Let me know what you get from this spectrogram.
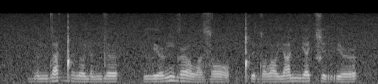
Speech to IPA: b ə n d a ɡ͡ǃ ə l o j ə n d ə | lʲ ə˞ ŋ ɡ ə˞ lˠ ə z ɔ | ǃʼ ɨ d o lˠ ɤ j a nʲ a t͡ɕ o rʲ ə˞

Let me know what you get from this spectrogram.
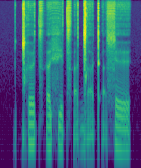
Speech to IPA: ǀʰ ɵ t͡sʼ ɐ fʲ ɘ t͡sʼ a̰ ɡ͡ǀ a̰ kʼ a̰ ɬ ɘ

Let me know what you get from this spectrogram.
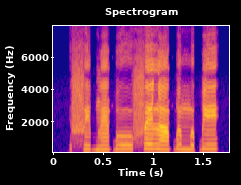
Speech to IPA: f e˧ b ɛ̃˧ ɓ oː˦ f ɛ˦ l ã˧ ɓ ə˦ m ə˧ ɓ e˦

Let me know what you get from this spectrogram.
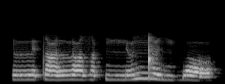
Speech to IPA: lː ə t ɑ lː ɔ i̯ zˤ ɜ k nː ɵ ŋ͡ǃ ɜ i̯ m ɵ b ɔ

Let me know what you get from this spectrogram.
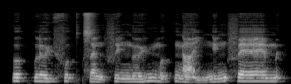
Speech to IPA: ʊ˧ k̚ l ɵ˨ ɥ f ʊ˨ k̚ t͡s ɐ˨˩ n f ɪ˨ ŋ ɵ˨˥ ɥ m ʊ˨˥ k̚ ŋ aː˨˩ j ŋ ɪ˨˥ ŋ f ɛː˧ m

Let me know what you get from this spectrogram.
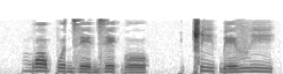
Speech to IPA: b ɔ˥ p ʊ˥ d͡z e˧˩˧ d͡z e˥˩ ɠ o˨˩ | ǁ i˥˧ ɓ e˨˦ v i˥˧

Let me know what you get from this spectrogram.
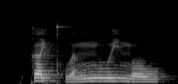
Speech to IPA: k ɐ˥ j kʷʰ ɐ˨˥ n n̪ uː˥ j n̪ o˧ w

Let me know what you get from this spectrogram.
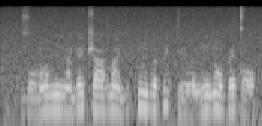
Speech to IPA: z o˨ l ɔ̃˧ v ĩ˧ ɡ ã˨ j ɛ˦ t͡ʃ aː˧ v ã˦˨ j ɨ˧ kʷ ĩ˦ ɡʷ ɛ˧ p e˦ k e˨ l ə˨ n ĩ˦ ɗ ɔ̃˦˨ p ɛ˦ t ɔ˧

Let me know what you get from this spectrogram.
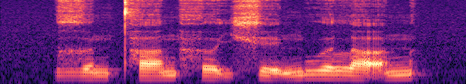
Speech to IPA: ɣ ə˨˩ n t̪ʰ a˨˦ n h əː˧˩ j x e˧˩ ŋ u˧ ə̯ l a̰˧˥ n

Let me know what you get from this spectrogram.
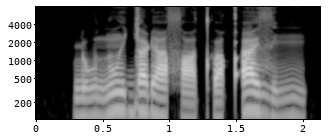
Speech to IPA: ɳ u˩˧˩ n ũ˥˧ i̯ ɟ ɐ˥˧ ɽ i˩˧˩ sˤ ɤ˩ tʼ ʊ˩ qʼ e˥˧ z i˩˧˩

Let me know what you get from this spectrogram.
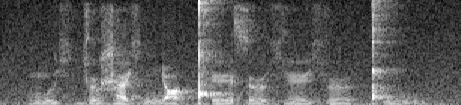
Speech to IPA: m ɯ ç ɟ ø ʐ æ ç ɲ ɑ ǃʼ e s øː ç eː ç øː ǃʼ u

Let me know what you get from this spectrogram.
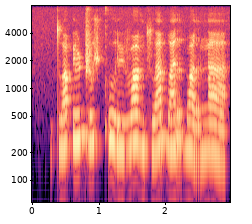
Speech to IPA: tʷ ɑ˨˥ ʔ y˨˥ ɖ͡ʐ u˨˥ ʃ kʼ u˦˨ ɾ y˦˨ v ɑ˦˨ ŋ sʷ a˨˥ b a˨˥ r b ɑ˦˨ r ŋ a˦˨

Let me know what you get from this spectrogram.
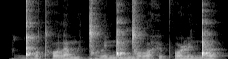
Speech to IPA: ɡ͡ǃ ɔ tʰ ɔ l a m ɨ ɡ͡ǀ ɔ l ɛ ŋ͡ǃ e ŋ͡ǀ o lˠ ɨ h ø pʼ ɔ ɭ ɛ ŋ͡ǃ ɐ

